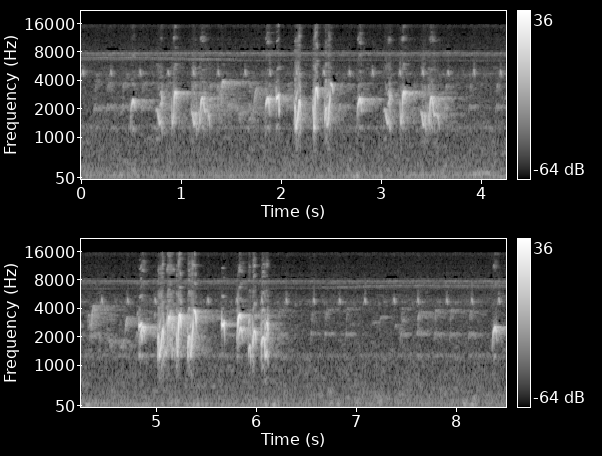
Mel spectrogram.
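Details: Bulbul delivering rapid, cheerful warbled phrases of sliding chirps, a short pause, another dense burst, then quieter with one final note.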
